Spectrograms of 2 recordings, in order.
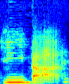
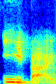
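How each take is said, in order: First: The first syllable is not in the fourth tone. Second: The first syllable is said in the fourth tone. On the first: The speaker calls it wrong. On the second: The speaker calls it right. "it's pronounced as the fourth tone"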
